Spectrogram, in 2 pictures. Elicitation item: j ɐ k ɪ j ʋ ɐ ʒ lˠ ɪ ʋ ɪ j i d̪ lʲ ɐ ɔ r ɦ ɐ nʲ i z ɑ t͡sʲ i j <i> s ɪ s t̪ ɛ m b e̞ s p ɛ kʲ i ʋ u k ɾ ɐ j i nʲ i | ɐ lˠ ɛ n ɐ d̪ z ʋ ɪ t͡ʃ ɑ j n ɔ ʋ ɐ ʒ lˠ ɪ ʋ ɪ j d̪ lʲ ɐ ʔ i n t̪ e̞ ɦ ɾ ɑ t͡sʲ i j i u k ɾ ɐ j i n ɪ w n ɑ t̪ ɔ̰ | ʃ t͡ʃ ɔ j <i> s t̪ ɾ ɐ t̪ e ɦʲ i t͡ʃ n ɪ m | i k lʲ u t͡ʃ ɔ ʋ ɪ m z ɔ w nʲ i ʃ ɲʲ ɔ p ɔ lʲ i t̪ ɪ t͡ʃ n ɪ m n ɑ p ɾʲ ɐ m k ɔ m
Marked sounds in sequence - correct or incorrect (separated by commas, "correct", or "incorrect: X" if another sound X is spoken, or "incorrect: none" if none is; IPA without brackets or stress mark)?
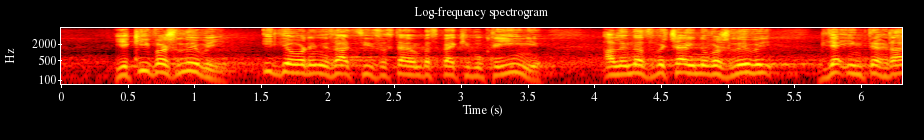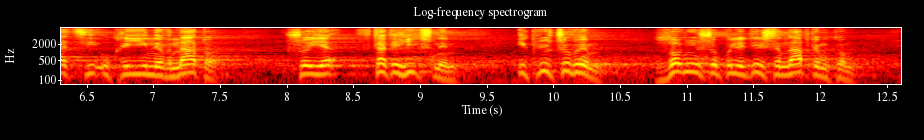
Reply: correct, incorrect: ɛ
